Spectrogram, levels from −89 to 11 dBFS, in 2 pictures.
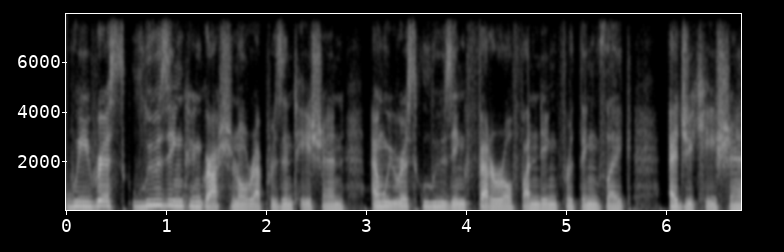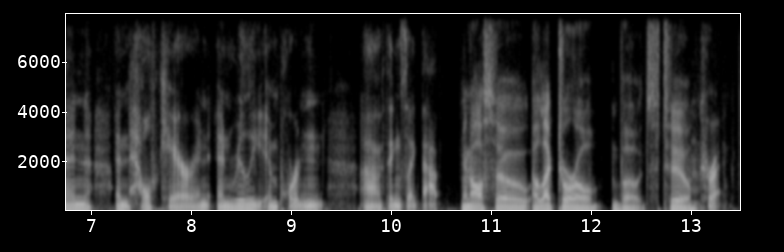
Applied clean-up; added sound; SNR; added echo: none; none; none; none.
